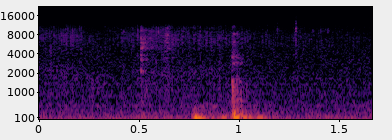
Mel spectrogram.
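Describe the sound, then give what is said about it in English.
A few soft, sharp ticks from a countdown clock, spaced unevenly over a quiet background with no talking. The ticks are faint and close together, with two slightly louder ones near the middle. “15 on the clock, please.”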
